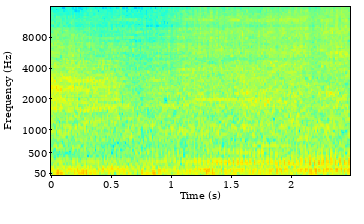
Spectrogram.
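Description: A motor vehicle engine running steadily, a low even hum that grows a little firmer about a second in.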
